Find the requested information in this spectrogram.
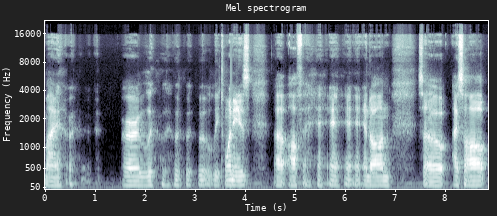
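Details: Stuttering in a 34-year-old man, a speech-language pathologist, stuttering since age eight (about 26 years); he had speech therapy off and on until his early 20s and speaks without fluency strategies; frequent repetitions and blocks.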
